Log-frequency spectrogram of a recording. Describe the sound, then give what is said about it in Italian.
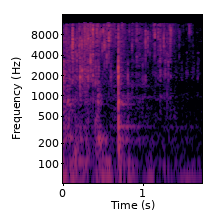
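Seven beaten eggs with a little salt being stirred in a pot, a steady wet scraping and swishing, with one sharp knock of the utensil against the pot partway through. No voices. “questa roba qua rimestiamo il tutto”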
